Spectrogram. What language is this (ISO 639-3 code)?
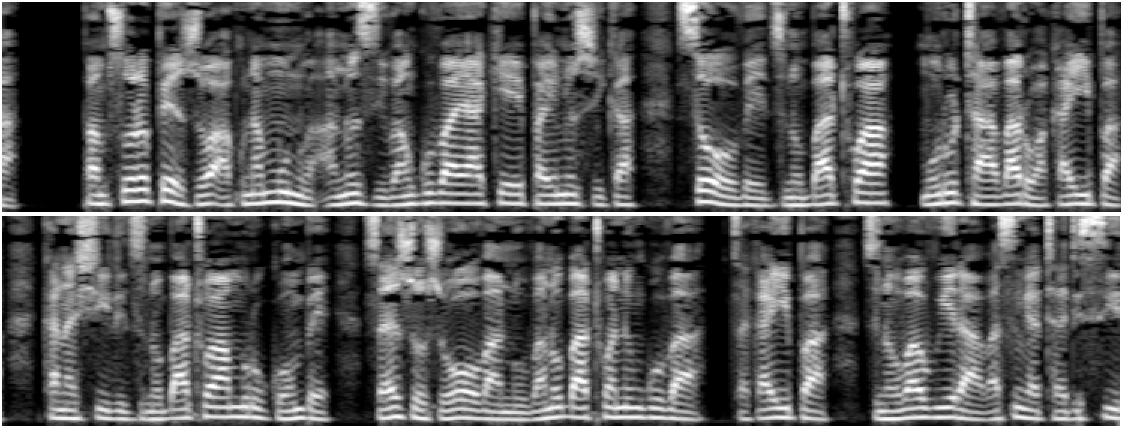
sna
